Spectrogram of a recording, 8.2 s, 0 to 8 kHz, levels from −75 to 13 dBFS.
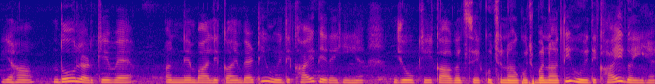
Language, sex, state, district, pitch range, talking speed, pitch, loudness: Hindi, female, Bihar, Saharsa, 200-220 Hz, 175 wpm, 210 Hz, -19 LUFS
